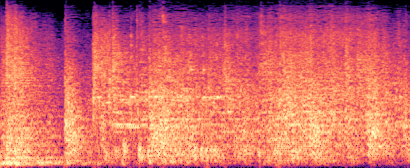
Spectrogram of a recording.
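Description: Crashing, shattering sound effects played loudly over the hall's speakers for a staged sword fight. There are a few sharp hits in the first second, then a dense noisy crash that carries on with a faint steady tone underneath.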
